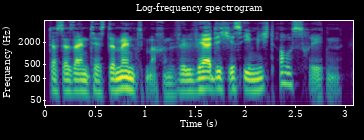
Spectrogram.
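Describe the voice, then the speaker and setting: Dignified doctor, measured and formal, read by a man, low voice, dry. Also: expressive, creaky, dry recording, full character voice. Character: cautious, dignified male doctor. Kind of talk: audiobook character voice.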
